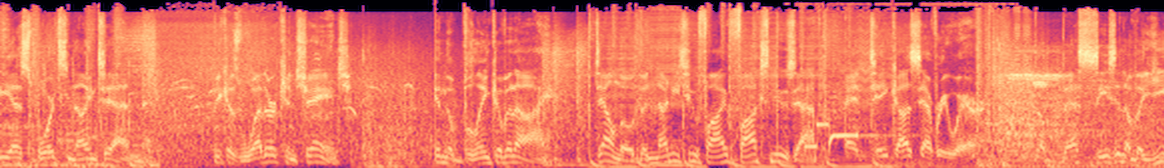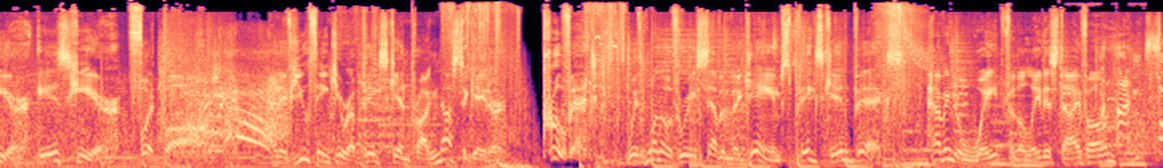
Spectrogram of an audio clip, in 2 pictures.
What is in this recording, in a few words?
radio men, radio imaging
